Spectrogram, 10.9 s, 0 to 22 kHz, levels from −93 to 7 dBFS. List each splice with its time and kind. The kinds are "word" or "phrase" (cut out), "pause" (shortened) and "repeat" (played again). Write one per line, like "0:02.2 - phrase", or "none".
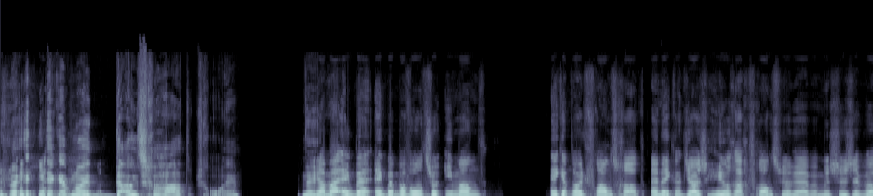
none

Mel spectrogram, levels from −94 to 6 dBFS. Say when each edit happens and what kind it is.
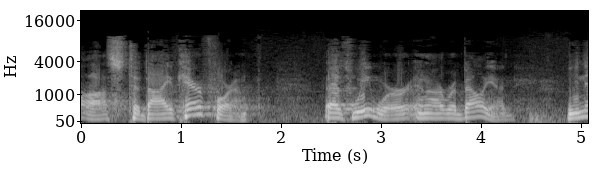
0:00.9 - phrase

